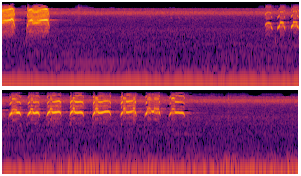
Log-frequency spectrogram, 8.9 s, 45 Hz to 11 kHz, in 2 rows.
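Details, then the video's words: Ospreys at a nest at Salt Point, camera microphone, early morning of 11 August 2020 around 6:15, begging from hunger: two loud sharp notes, a pause, then a fast run of about ten whistled, slightly rising chips over low background hum. "Early morning hunger pains"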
